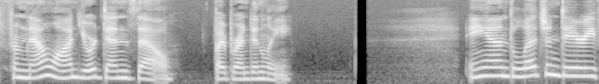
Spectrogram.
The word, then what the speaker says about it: Denzel: During a September 2nd appearance on Jimmy Kimmel Live, the actor, who's 70, told the host that his name is Denzel, with a clipped E sound rather than Denzel.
